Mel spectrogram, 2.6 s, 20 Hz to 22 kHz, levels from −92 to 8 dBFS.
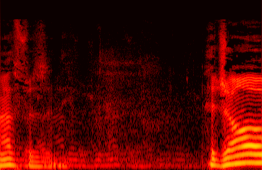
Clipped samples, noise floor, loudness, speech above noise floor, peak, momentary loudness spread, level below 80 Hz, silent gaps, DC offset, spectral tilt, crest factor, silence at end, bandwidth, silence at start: under 0.1%; -64 dBFS; -32 LUFS; 34 dB; -16 dBFS; 22 LU; -68 dBFS; none; under 0.1%; -6.5 dB/octave; 16 dB; 0 s; 13.5 kHz; 0 s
